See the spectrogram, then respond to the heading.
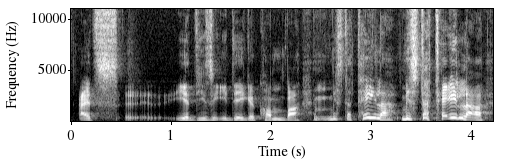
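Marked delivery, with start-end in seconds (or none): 2.4-3.2 high, eager call to the boss; aufgeregter Ausruf. Acted. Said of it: "platzte es deshalb sofort aus ihr heraus". 3.3-4.1 much higher and louder second call; lauter Ausruf. Acted. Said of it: "platzte es deshalb sofort aus ihr heraus".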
